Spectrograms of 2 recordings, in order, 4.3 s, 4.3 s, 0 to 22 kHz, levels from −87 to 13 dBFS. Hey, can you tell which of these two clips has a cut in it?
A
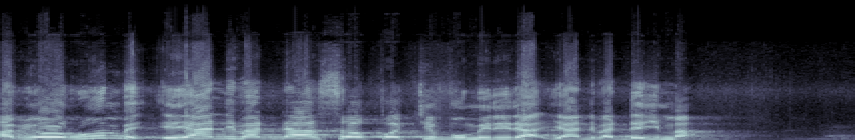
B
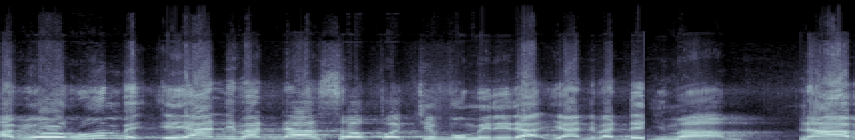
B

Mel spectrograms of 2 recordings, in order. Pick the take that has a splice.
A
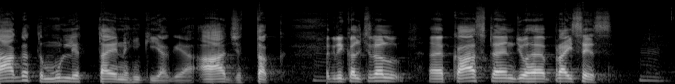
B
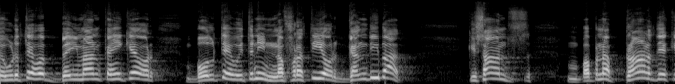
A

